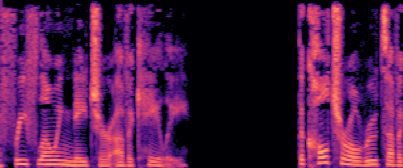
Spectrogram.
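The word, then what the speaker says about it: céilí: The term kay is pronounced killy and is used specifically for these social gatherings.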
